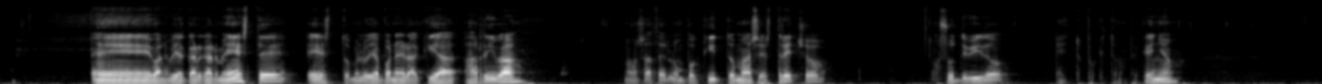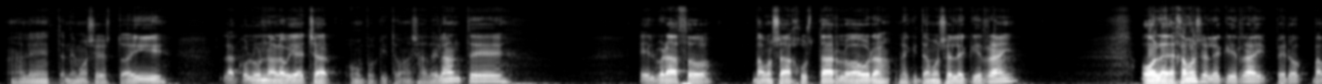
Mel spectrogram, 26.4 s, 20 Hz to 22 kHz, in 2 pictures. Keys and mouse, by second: 0.0-2.2 drag, 1.5 x, 3.2 g, 6.9 ctrl+alt+s, 8.3 w, 9.6-11.4 right drag, 11.1 ctrl+alt+s, 11.5 click, 11.7-12.8 middle drag, 12.8-16.7 right drag, 13.6 click, 15.7 g, 16.7-18.6 middle drag, 18.6-20.2 right drag, 20.2-22.6 middle drag, 22.6-26.4 drag.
